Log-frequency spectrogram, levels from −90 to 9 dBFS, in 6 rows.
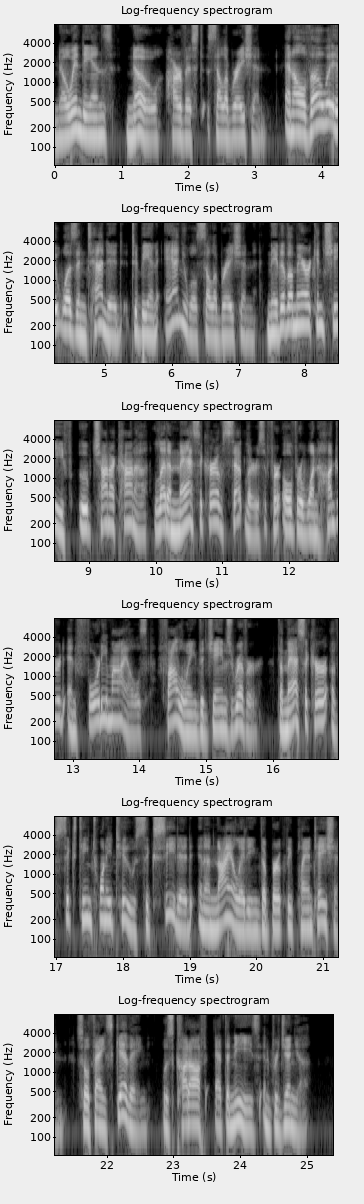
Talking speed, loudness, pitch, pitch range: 135 wpm, -18 LUFS, 150 Hz, 135-185 Hz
